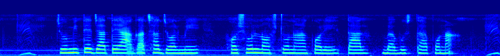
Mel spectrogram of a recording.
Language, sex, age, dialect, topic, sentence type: Bengali, female, 31-35, Northern/Varendri, agriculture, statement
